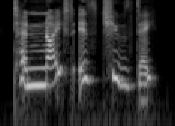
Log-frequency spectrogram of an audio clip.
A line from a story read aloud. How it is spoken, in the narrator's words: the woman cried triumphantly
